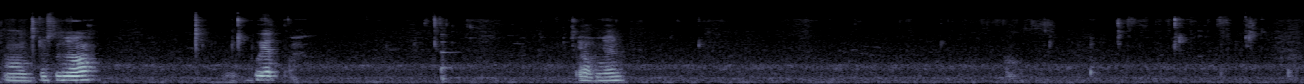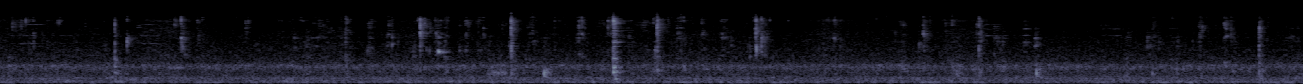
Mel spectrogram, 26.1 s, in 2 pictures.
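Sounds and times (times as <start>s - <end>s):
low room hum: 0.0s - 26.0s
person chewing with mouth clicks: 9.4s - 23.6s, 24.2s - 26.0s.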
